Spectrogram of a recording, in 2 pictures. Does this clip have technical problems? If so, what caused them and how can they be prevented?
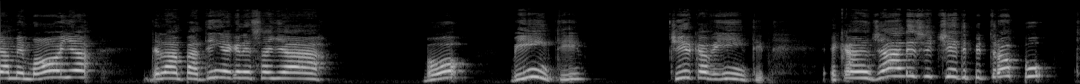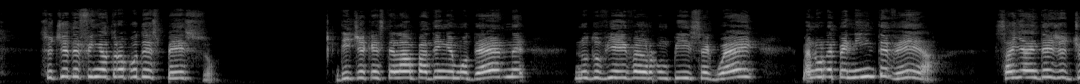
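Yes. AAC frame loss with concealment hits the speech twice, at about 17.33 to 17.40 s and 19.02 to 19.09 s. Each gap is about 40 ms, which points to four lost frames. The decoder filled each gap from the last good spectrum, leaving a brief smeared, phasey patch. This is likely over a low-delay AAC link, and can be prevented with forward error correction or packet redundancy on the transport.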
